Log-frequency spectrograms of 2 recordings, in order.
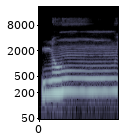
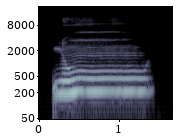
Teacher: Lung, idgham with gunna. Keep the sound in your nose for a longer time.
